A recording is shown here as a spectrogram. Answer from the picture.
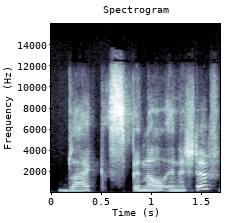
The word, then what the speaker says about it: Black Spinel Initiative: I'd love to learn a bit more about um, your um, initiative, the Black Spinel Initiative. Did I pronounce that right? – Yeah, perfect.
